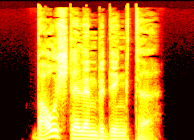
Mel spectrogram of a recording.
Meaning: inflection of baustellenbedingt: 1. strong/mixed nominative/accusative feminine singular 2. strong nominative/accusative plural 3. weak nominative all-gender singular
- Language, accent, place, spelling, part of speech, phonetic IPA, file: German, Germany, Berlin, baustellenbedingte, adjective, [ˈbaʊ̯ʃtɛlənbəˌdɪŋtə], De-baustellenbedingte.ogg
